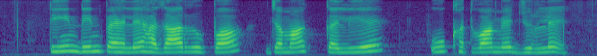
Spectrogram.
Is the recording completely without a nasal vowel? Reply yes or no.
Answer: no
